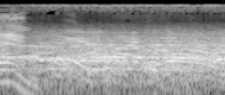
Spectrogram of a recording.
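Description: A dense, loud roar of many voices shouting and talking at once, a constant crowd din without pause, as a stock exchange trading floor used to sound.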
